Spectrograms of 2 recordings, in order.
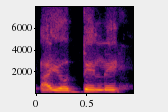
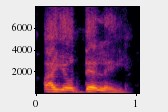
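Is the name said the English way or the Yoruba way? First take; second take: Yoruba; English. First: The name is said with a Yoruba pronunciation. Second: The name is said with an English pronunciation.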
